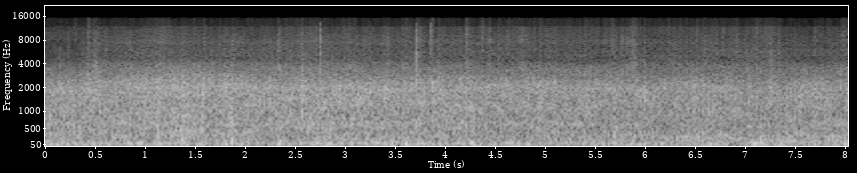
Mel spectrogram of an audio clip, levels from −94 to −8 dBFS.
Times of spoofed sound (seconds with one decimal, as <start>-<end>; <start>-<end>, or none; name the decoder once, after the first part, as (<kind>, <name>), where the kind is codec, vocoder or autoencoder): 0.0-8.0 (codec, SNAC)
